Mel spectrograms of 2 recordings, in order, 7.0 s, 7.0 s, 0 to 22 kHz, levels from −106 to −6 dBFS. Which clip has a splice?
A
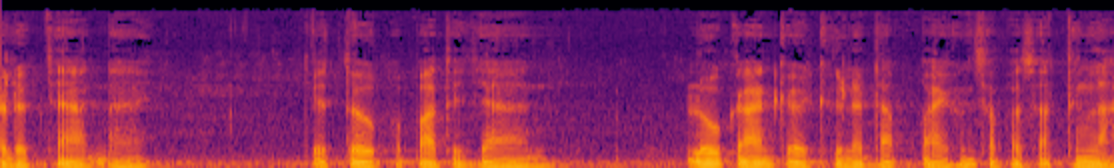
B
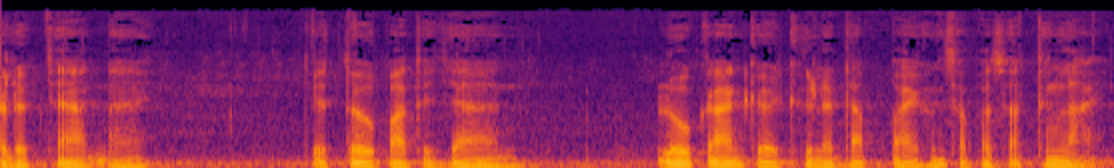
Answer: B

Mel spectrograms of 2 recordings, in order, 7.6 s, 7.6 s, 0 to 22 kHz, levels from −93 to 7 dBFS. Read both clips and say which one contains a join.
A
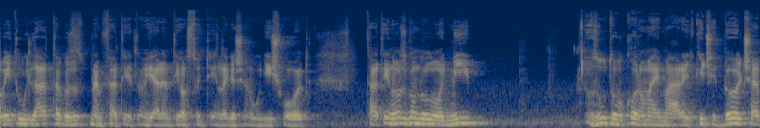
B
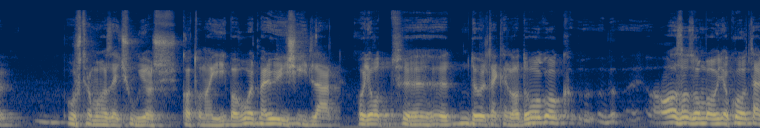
B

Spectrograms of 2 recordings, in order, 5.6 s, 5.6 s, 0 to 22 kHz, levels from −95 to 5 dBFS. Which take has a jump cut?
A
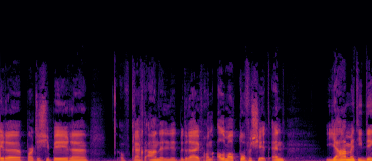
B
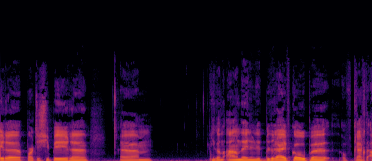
A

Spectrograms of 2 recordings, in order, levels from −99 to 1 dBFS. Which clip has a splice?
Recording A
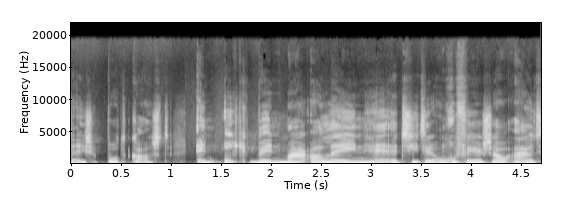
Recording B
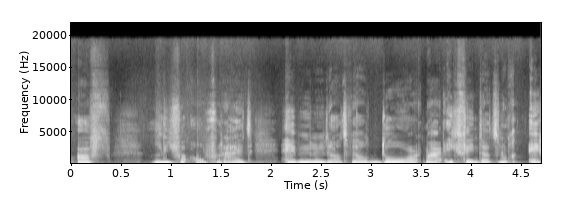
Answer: B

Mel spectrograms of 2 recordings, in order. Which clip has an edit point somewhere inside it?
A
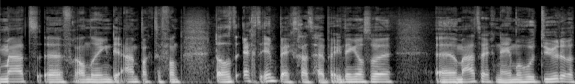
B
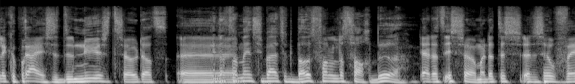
A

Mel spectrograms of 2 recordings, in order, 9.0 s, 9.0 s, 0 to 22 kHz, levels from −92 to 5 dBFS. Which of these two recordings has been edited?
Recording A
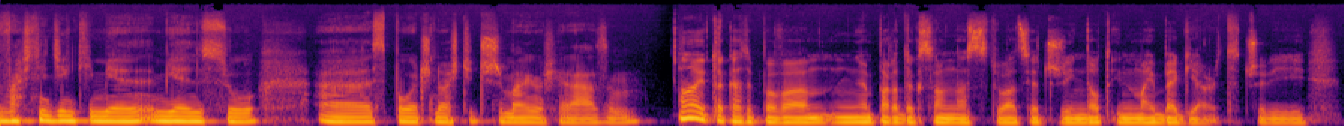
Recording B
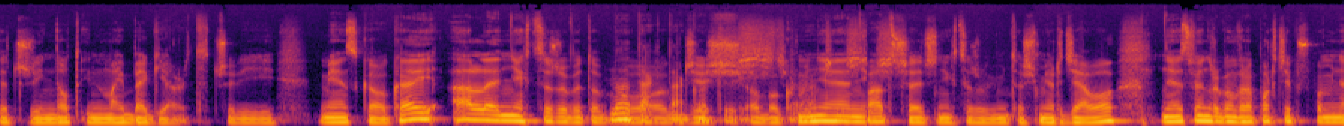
B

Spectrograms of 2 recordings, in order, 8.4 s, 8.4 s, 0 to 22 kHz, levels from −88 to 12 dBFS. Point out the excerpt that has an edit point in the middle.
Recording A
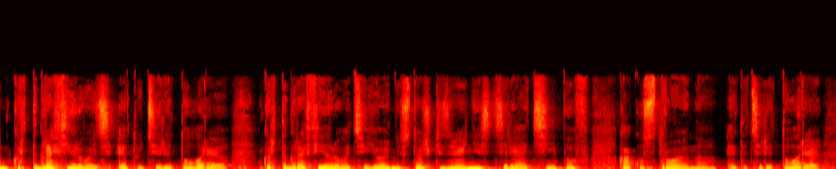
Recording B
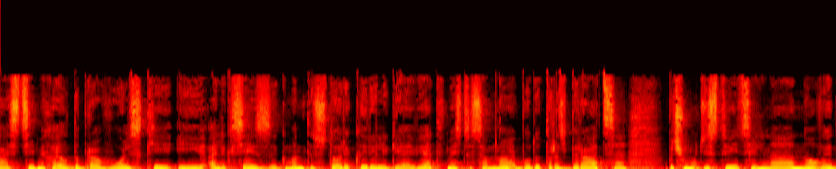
A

